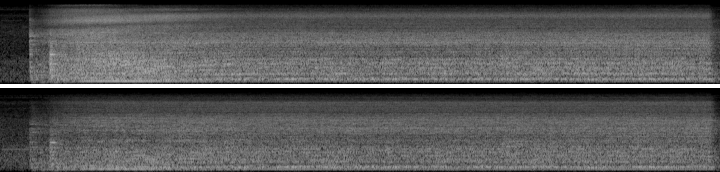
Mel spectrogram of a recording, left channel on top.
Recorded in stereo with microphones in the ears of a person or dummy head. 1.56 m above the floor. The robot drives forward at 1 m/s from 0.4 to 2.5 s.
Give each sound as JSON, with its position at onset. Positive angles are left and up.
{"t": 0.3, "sound": "a hair dryer", "side_deg": 35, "distance_m": 1.0}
